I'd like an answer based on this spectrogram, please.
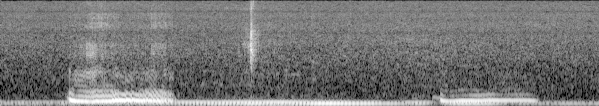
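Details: Sleeping pet cat Peeko snores indoors: two short, tonal, wheezy breaths about three seconds apart, riding over a steady deep rumbling purr-like drone.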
